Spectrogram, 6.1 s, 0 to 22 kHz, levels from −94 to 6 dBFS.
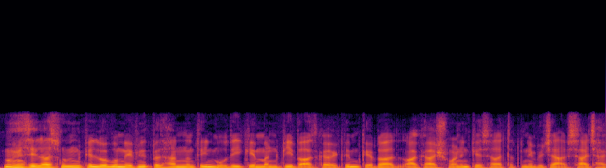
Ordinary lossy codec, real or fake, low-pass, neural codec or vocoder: none; fake; 7.2 kHz; autoencoder, 22.05 kHz, a latent of 192 numbers a frame, VITS, trained on many speakers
